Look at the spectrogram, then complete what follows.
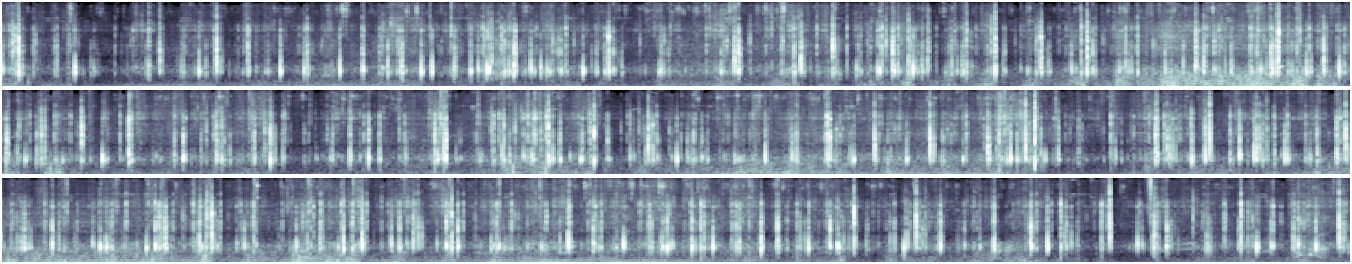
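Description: An action camera strapped to a moving dog knocks and rattles rapidly in its mount, while gusts of wind rumble on the microphone.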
